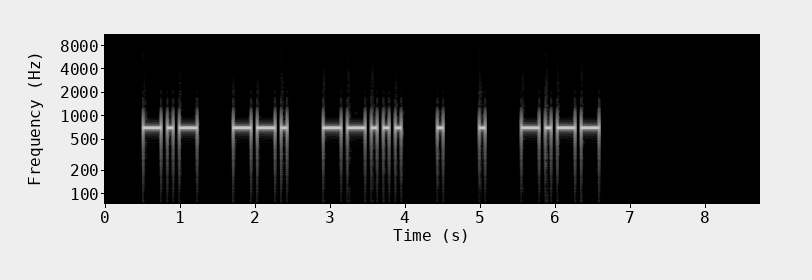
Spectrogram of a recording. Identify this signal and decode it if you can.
Morse code, heard as a keyed tone, about 15 wpm, spaced as for 11 wpm, 700 Hz. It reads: KG7EEY
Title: USA Call Signs - 2x Character Spacing - 15wpm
